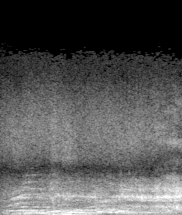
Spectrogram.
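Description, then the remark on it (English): Children's voices imitate baby frogs as a sound effect, making a steady, breathy, high-pitched croaking that holds fairly loud for nearly two seconds with no pause. “Baby frogs go.”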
